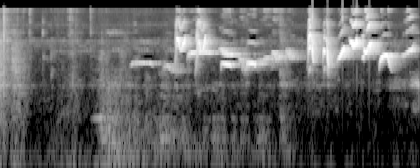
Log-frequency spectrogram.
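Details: Oriental magpie-robin in Thailand, a wild bird visiting a cage, gives a bright, varied song. Quiet low rumbling comes first, then rapid high chirps, slurred whistles and short trilled notes in quick succession.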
